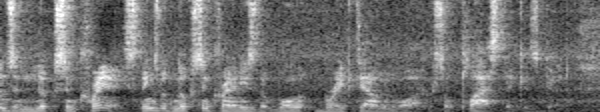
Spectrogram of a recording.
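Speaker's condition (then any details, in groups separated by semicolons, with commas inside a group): No condition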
